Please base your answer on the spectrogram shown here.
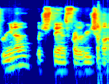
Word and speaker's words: RHNA: what our rhna so we pronounce that as reena which stands for the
